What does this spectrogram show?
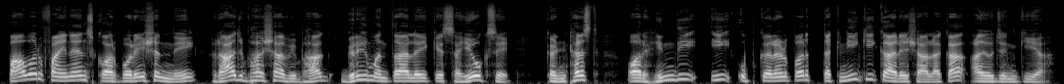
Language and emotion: Hindi, neutral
